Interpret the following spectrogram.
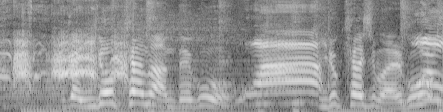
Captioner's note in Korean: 기다렸다는 듯이 비웃음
